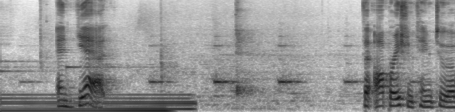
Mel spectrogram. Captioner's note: machine beeping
